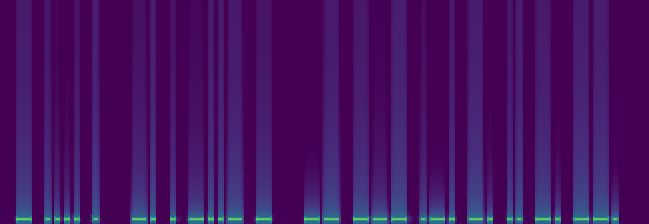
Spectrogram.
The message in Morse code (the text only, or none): THE NEXT MORNING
